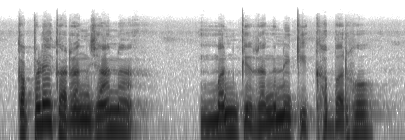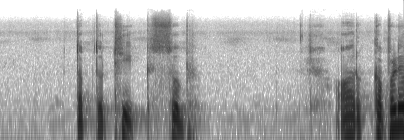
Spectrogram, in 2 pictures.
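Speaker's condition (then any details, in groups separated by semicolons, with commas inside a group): No condition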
